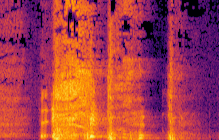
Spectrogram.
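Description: Coughing from a tickle in the throat: a short fit of several harsh, fairly loud coughs in quick succession, with a brief gap before a final cough, and no talking.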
